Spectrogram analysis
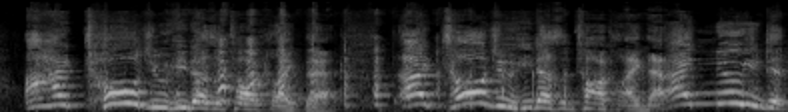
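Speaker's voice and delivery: acted, high, loud yelling through laughter. Retelling the wife's outburst to her husband: imitating someone yelling while laughing. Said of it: "starts laughing and yells at her husband".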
